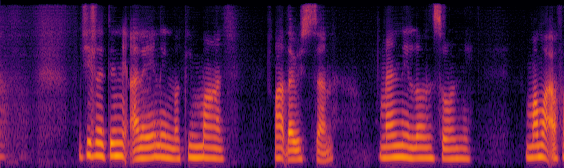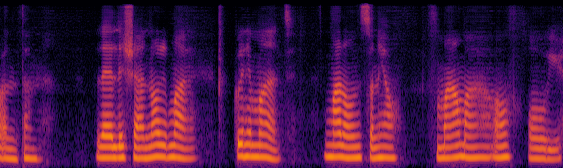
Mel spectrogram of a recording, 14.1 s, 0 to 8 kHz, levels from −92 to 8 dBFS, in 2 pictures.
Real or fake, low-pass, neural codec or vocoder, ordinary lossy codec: fake; 7.2 kHz; codec, 16 kHz, about 1 kbps, DyCAST, with the encoder's durations; AAC, 48 kbps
